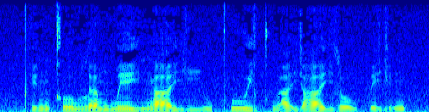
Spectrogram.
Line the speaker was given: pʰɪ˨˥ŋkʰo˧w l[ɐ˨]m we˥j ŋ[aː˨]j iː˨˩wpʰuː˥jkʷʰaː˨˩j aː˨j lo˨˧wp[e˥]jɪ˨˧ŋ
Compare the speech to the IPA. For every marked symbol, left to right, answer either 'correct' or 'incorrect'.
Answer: correct, correct, incorrect

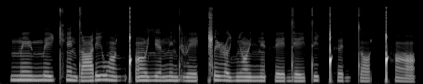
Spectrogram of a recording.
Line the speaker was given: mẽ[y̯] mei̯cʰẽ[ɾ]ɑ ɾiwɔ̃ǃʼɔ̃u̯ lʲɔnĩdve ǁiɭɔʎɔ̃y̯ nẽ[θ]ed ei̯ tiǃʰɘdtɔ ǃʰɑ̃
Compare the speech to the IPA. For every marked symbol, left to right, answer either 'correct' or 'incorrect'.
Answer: correct, incorrect, correct

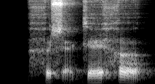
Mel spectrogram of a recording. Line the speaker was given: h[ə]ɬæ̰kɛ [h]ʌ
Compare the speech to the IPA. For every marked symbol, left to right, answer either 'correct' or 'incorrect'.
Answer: correct, correct

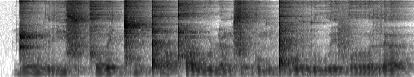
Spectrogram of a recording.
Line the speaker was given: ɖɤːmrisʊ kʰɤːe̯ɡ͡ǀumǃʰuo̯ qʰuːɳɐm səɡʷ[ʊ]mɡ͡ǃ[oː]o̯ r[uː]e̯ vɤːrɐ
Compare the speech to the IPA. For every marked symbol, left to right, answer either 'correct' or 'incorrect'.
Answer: incorrect, incorrect, correct

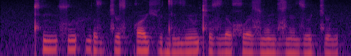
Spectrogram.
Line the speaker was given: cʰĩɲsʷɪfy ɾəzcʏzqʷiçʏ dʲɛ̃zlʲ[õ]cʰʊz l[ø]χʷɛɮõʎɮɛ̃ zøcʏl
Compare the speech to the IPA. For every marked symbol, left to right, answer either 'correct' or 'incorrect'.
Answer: correct, incorrect

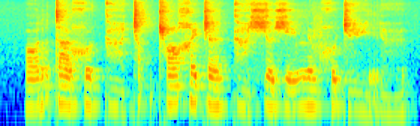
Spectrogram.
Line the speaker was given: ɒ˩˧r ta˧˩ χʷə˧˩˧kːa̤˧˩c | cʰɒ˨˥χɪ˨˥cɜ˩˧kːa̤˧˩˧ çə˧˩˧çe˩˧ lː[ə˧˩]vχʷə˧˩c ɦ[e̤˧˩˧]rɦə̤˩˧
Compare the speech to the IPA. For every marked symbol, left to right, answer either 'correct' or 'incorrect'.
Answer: correct, correct

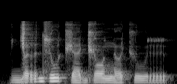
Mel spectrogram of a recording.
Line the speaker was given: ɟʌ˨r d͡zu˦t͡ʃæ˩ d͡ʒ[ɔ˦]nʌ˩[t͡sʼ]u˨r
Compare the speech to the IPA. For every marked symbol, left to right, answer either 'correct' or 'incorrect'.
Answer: incorrect, incorrect

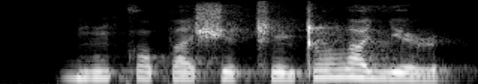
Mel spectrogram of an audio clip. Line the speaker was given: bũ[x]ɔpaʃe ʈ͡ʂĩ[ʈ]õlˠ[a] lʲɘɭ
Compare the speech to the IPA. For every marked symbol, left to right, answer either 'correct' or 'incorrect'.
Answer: incorrect, correct, correct

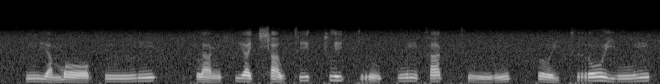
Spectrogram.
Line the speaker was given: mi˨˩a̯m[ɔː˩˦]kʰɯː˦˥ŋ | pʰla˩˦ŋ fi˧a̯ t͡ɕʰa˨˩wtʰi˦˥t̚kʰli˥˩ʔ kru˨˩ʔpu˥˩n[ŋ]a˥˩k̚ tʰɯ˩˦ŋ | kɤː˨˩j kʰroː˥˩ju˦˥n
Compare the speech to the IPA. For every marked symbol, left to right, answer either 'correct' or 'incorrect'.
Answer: correct, incorrect

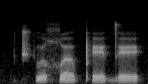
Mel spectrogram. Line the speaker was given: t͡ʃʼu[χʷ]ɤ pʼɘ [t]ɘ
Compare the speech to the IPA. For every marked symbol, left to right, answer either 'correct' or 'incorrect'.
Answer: correct, incorrect

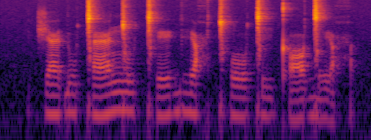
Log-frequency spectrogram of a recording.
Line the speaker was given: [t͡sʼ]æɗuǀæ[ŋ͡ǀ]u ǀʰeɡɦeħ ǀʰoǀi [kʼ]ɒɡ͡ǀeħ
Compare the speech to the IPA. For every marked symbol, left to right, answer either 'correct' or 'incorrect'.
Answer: incorrect, correct, correct

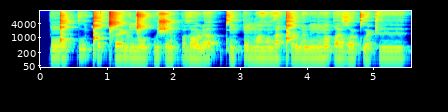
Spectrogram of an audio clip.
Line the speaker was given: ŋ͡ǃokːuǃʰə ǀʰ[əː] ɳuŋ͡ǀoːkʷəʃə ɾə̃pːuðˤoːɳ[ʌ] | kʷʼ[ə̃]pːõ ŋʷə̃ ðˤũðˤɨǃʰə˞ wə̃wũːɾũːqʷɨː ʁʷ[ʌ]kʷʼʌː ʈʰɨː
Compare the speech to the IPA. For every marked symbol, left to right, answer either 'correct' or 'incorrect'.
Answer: correct, correct, correct, incorrect

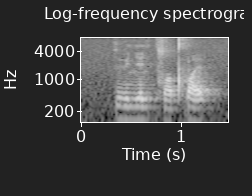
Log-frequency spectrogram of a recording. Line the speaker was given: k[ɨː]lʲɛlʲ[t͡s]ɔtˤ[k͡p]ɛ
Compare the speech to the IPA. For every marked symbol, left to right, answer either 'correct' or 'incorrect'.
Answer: correct, correct, correct

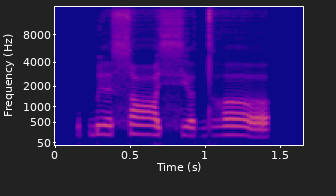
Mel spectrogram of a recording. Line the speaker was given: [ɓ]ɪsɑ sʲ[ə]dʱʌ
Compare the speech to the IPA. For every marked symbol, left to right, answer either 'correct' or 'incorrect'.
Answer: correct, incorrect

